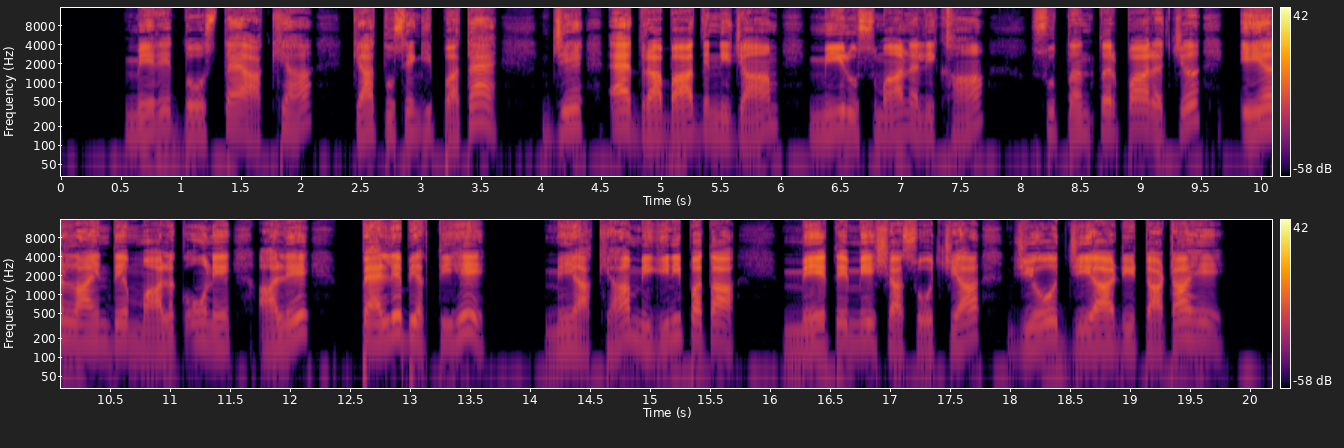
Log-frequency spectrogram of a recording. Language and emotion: Dogri, surprised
